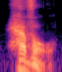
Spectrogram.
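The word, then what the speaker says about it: hevel (הבל): The Hebrew word behind it is pronounced hevel, and it's actually the same word where Abel, you could hear Abel, hevel, kind of, sort of, that's what his name means.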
